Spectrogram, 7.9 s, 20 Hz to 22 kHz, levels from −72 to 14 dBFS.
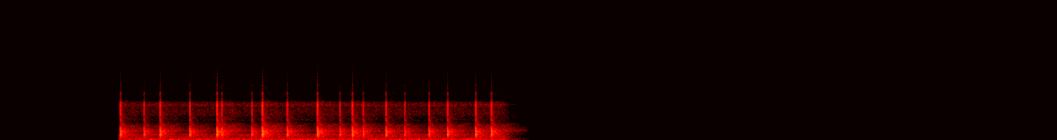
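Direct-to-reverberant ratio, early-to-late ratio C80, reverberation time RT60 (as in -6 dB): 1.5 dB, 15.5 dB, 0.45 s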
